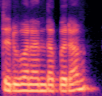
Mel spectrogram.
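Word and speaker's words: Thiruvananthapuram: Now it's pronounced Tiruvananthapuram, and it's the capital city of Kerala, which is one of the southernmost states in India.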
